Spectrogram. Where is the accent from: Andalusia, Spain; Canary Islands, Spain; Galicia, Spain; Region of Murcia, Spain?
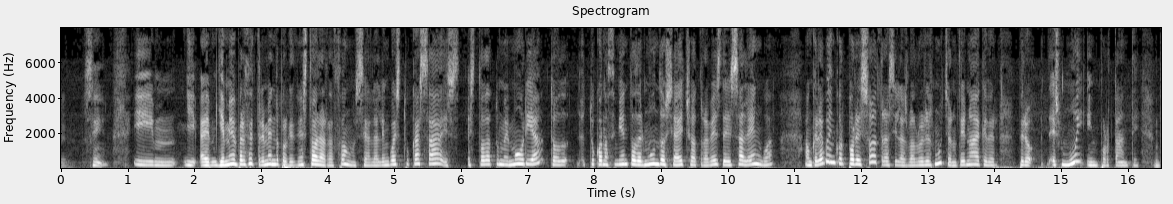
Galicia, Spain; first language Galician; Spanish is a second language; mi primera lengua es el gallego. Y es una lengua en la que me siento muy cómoda y muy bien.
